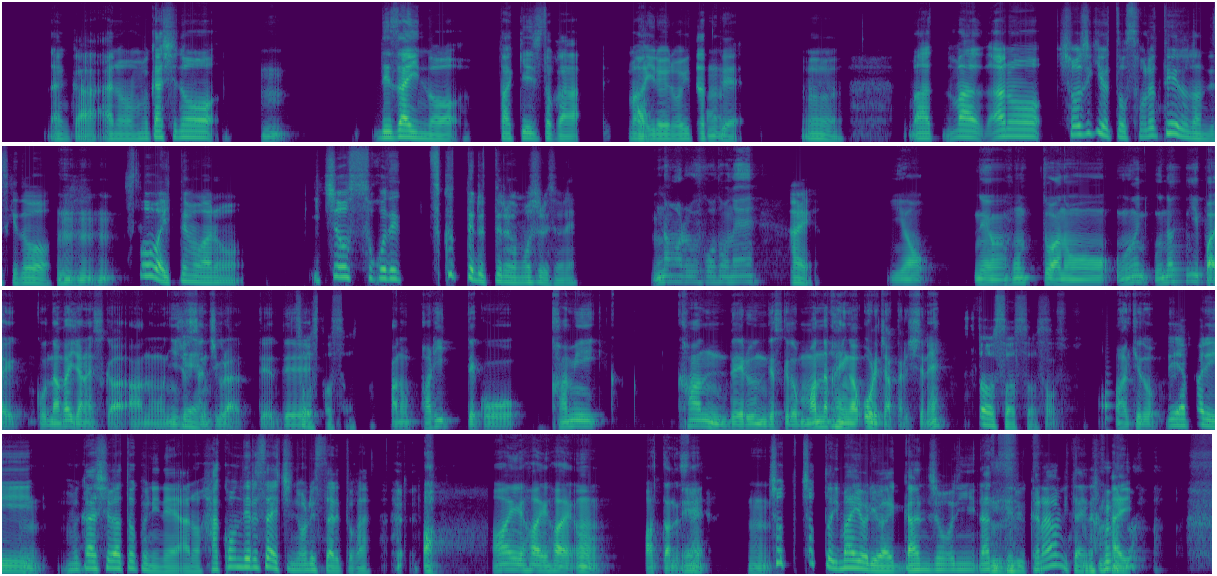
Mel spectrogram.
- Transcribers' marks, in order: tapping; other noise; other background noise; laugh; chuckle
- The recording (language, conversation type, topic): Japanese, podcast, 地元の人しか知らない穴場スポットを教えていただけますか？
